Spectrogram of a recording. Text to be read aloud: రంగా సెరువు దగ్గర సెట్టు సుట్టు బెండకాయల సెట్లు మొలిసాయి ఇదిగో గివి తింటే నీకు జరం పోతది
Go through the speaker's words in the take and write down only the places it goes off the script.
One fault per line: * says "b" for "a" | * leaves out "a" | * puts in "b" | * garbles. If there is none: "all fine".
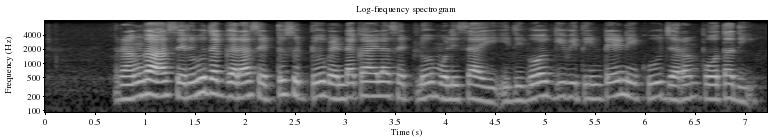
all fine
